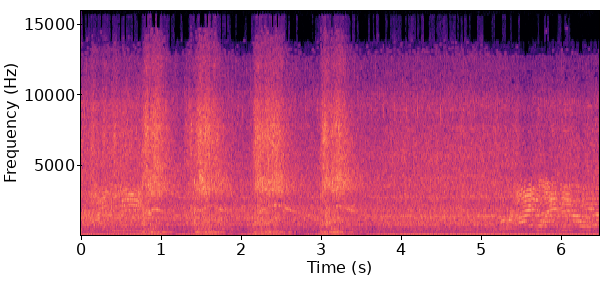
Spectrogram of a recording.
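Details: CAT 3412 twin-turbo diesel from a 992D wheel loader on a test stand, cold and warming up, about 30 psi fuel pressure, thick oil: deep steady rumble with an even beat, no misses or knocks; healthy.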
